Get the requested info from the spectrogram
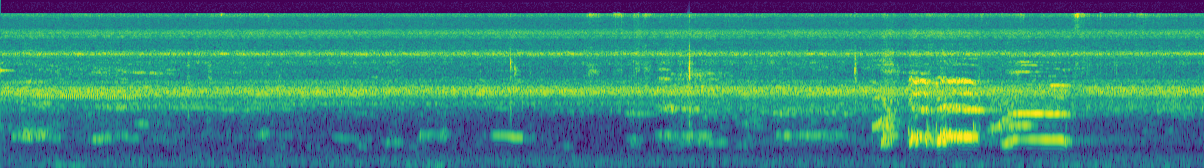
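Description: A bird calls loudly once, starting about nine seconds in and lasting about two seconds, ending on a held note. A steady high hiss runs underneath, with a few faint scattered calls earlier.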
